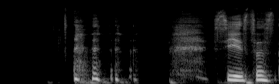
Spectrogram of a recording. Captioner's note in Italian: risate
